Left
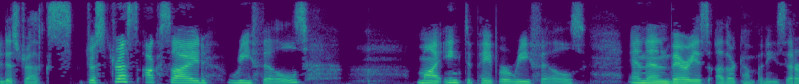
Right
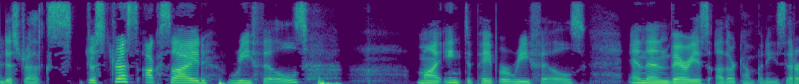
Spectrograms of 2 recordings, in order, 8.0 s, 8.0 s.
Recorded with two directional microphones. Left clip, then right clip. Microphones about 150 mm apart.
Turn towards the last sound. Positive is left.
turn(degrees=-25)  # may be behind; listen again after turning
